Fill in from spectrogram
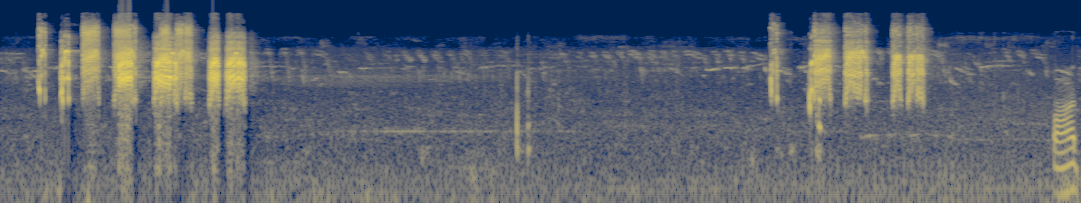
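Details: Black francolin kept as a pet, in winter; a call to play so a quiet pet francolin starts calling. A rapid string of six scratchy, grating notes is followed by a lull, then another harsh series and a short wavering note.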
